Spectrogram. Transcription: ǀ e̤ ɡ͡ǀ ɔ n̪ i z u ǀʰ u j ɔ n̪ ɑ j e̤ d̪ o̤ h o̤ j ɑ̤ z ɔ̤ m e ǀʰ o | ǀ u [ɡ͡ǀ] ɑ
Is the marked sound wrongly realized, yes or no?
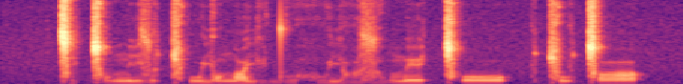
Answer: yes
